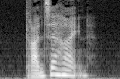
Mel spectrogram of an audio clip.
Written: grænsehegn

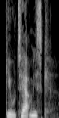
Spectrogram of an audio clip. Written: geotermisk

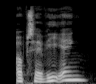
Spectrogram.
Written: observering

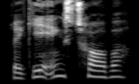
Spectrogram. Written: regeringstropper

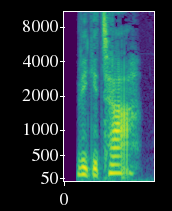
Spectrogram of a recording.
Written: VEGETARER

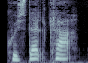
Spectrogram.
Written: krystalklar

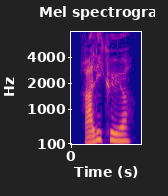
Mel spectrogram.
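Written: RALLYKØRER

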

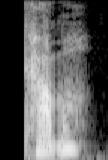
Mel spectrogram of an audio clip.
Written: KAMRENES

